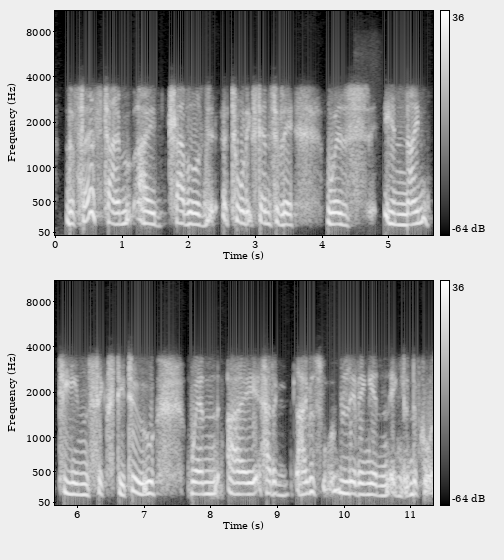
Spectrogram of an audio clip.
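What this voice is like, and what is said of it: British English accent. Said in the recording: “we can tell from your accent and from your honors that you are British”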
